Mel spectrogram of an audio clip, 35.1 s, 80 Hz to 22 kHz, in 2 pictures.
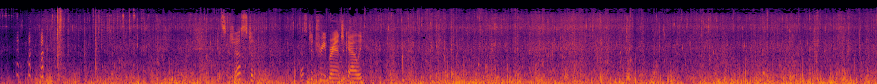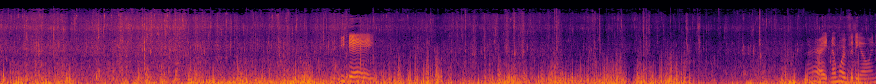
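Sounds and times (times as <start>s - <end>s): water splashing along boat hull: 0.0s - 35.0s
wind buffeting microphone: 0.0s - 35.0s.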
